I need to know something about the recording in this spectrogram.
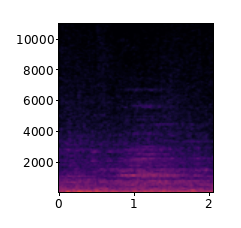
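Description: Water splashes under a galloping horse.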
